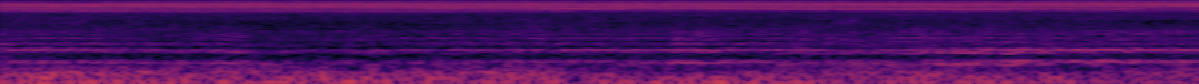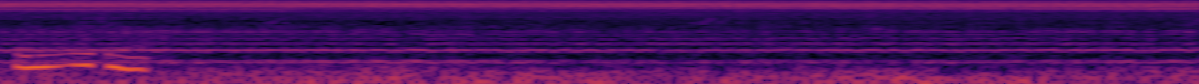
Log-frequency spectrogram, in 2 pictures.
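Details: In a garden with allium drumstick flowers and portulaca, honey bees give a continuous low, even drone rich in overtones, with a louder wobbling buzz passing briefly midway over a constant high hiss.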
